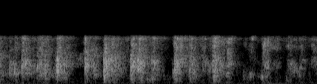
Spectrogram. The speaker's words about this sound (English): Somebody's really popping firecrackers in their background. That background noise.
